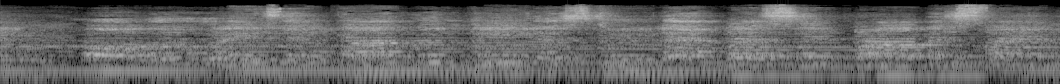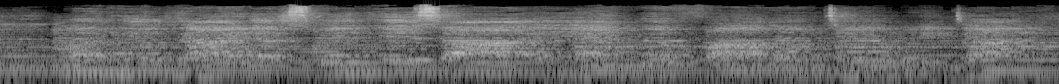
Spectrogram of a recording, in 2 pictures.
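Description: A group of voices singing a hymn in sustained, phrased lines.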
